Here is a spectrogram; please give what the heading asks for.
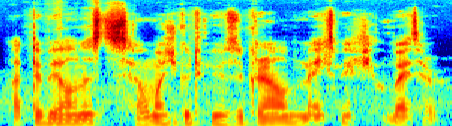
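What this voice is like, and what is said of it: Sick-sounding voice. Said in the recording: “apologize for my voice as I suddenly got sick”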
